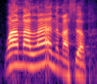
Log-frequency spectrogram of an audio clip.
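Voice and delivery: fired-up pulpit question; emphatic preaching shout. Acted. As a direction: throw the question out at full force. Preacher exclaims.

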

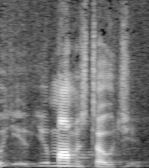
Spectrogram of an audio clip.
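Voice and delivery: ordinary talk

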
